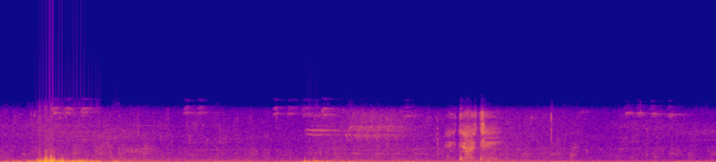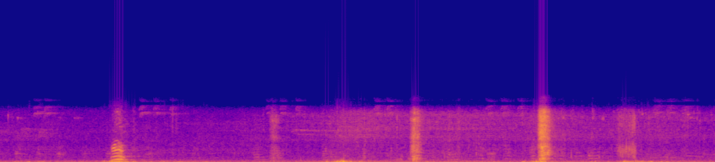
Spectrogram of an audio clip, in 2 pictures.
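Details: Dog barking because it wants to play while another dog rolls on the ground. Short, sharp barks come in scattered bursts about every two to four seconds, with people talking softly in between.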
